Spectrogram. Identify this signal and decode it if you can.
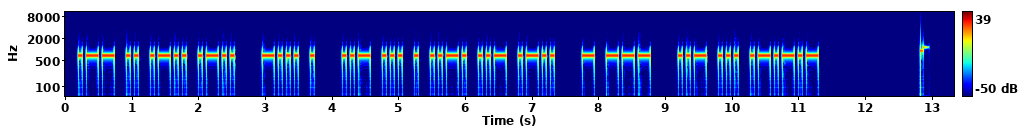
Morse code, heard as a keyed tone, about 20 wpm, 700 Hz. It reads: WILL BE USEFUL TO US.
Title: Sentences from Top 1000 Words - Review Part 4 - 20wpm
